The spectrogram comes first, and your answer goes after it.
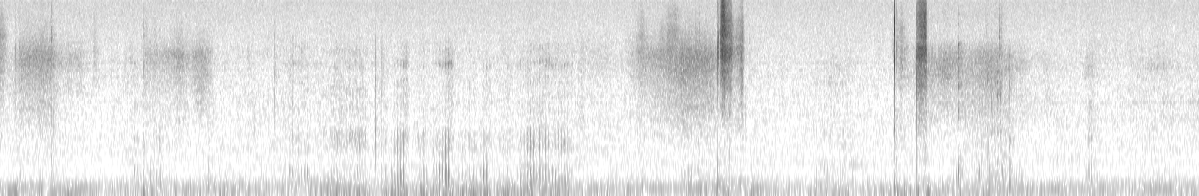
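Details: A portly male Siamese cat purrs steadily in a low, rumbling drone with a few soft clicks and rustles.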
